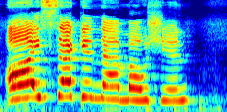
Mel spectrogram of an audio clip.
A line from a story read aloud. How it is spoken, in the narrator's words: shouted Buddy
